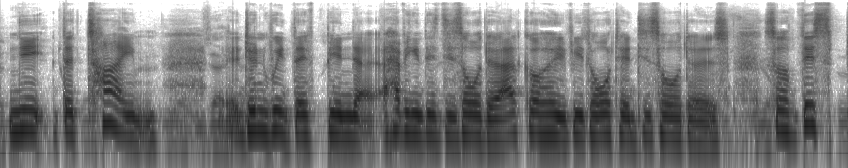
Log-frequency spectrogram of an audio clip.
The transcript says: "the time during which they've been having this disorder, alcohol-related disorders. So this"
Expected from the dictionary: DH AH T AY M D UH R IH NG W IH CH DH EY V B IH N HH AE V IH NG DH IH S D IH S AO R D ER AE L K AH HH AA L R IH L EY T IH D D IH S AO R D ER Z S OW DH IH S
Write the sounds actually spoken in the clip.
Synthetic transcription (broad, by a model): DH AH T AY M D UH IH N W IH DH EY V B IH N HH AE V IH NG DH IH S D IH S AO R D ER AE L K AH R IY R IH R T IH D D IH S AO R D ER Z S OW DH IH S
